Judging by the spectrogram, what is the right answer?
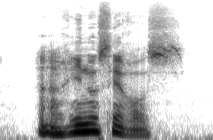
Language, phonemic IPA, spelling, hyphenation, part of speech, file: French, /ʁi.nɔ.se.ʁɔs/, rhinocéros, rhi‧no‧cé‧ros, noun, Fr-rhinocéros.ogg
- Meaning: rhinoceros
